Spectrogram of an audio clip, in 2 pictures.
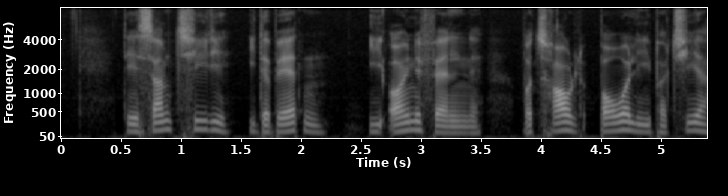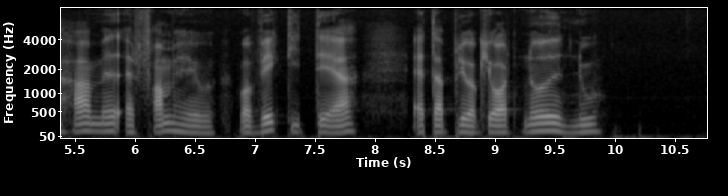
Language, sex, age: Danish, male, 25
